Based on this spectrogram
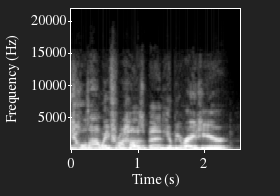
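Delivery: put-on screaming, crying woman's voice. Retelling a repo job, acting out the lady who came out, imitating her screaming and crying. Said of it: "She's screaming, crying".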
